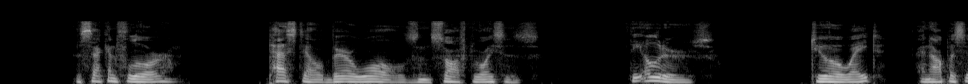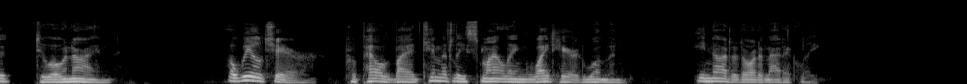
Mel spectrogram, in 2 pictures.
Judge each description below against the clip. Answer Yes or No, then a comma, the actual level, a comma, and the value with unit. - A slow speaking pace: Yes, slow, 85 wpm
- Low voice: Yes, low, 120 Hz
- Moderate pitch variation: Yes, average, 3.2 semitones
